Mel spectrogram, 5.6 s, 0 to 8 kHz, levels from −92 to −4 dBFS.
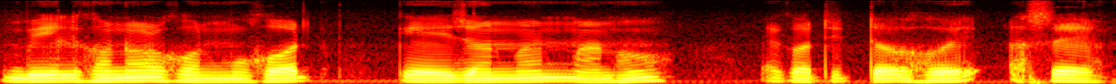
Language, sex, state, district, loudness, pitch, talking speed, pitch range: Assamese, male, Assam, Sonitpur, -16 LUFS, 115 Hz, 75 wpm, 110-115 Hz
